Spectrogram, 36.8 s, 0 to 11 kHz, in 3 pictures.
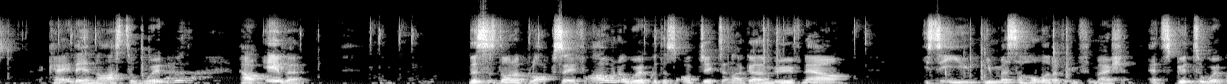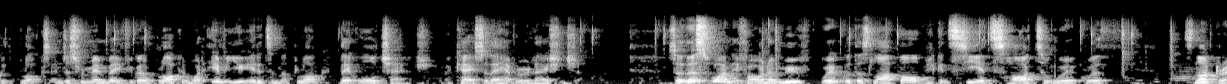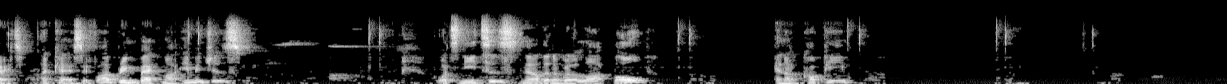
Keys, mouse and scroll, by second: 0.7 click, 0.9 click, 1.4 Delete, 1.8 middle click, 2.1-2.5 scroll, 3.0-3.4 scroll, 3.8 click, 3.8 middle click, 4.1 click, 4.3 Escape, 4.5 Escape, 4.8 click, 5.4 click, 5.7 middle click, 5.9 Escape, 5.9 middle click, 6.6 click, 6.7 click, 7.6 m, 7.9 click, 8.6 click, 9.0 Escape, 9.4 middle click, 9.7 ctrl+z, 10.5 ctrl+z, 12.2 middle click, 12.4 middle click, 12.5 Escape, 12.8 middle click, 13.4 right click, 13.7 right click, 15.1 middle click, 15.1 click, 15.4 middle click, 15.5 Escape, 16.2 middle click, 18.2 click, 18.9 click, 19.8 m, 20.7 click, 21.2 click, 21.5 Escape, 21.9 click, 22.1 click, 22.4 Escape, 22.5 middle click, 22.6 middle click, 22.8 Escape, 23.1 click, 23.5 click, 23.9 Delete, 24.6 middle click, 26.5 click, 28.3 click, 28.9 middle click, 29.0 middle click, 29.7 middle click, 30.0 Escape, 30.1 Escape, 31.4 click, 33.1 click, 34.6 click, 34.8 middle click, 34.9 middle click, 35.5 middle click, 35.9-36.8 scroll.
